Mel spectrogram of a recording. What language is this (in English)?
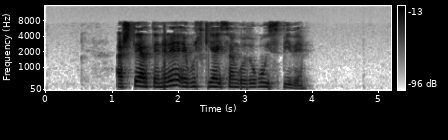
Basque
